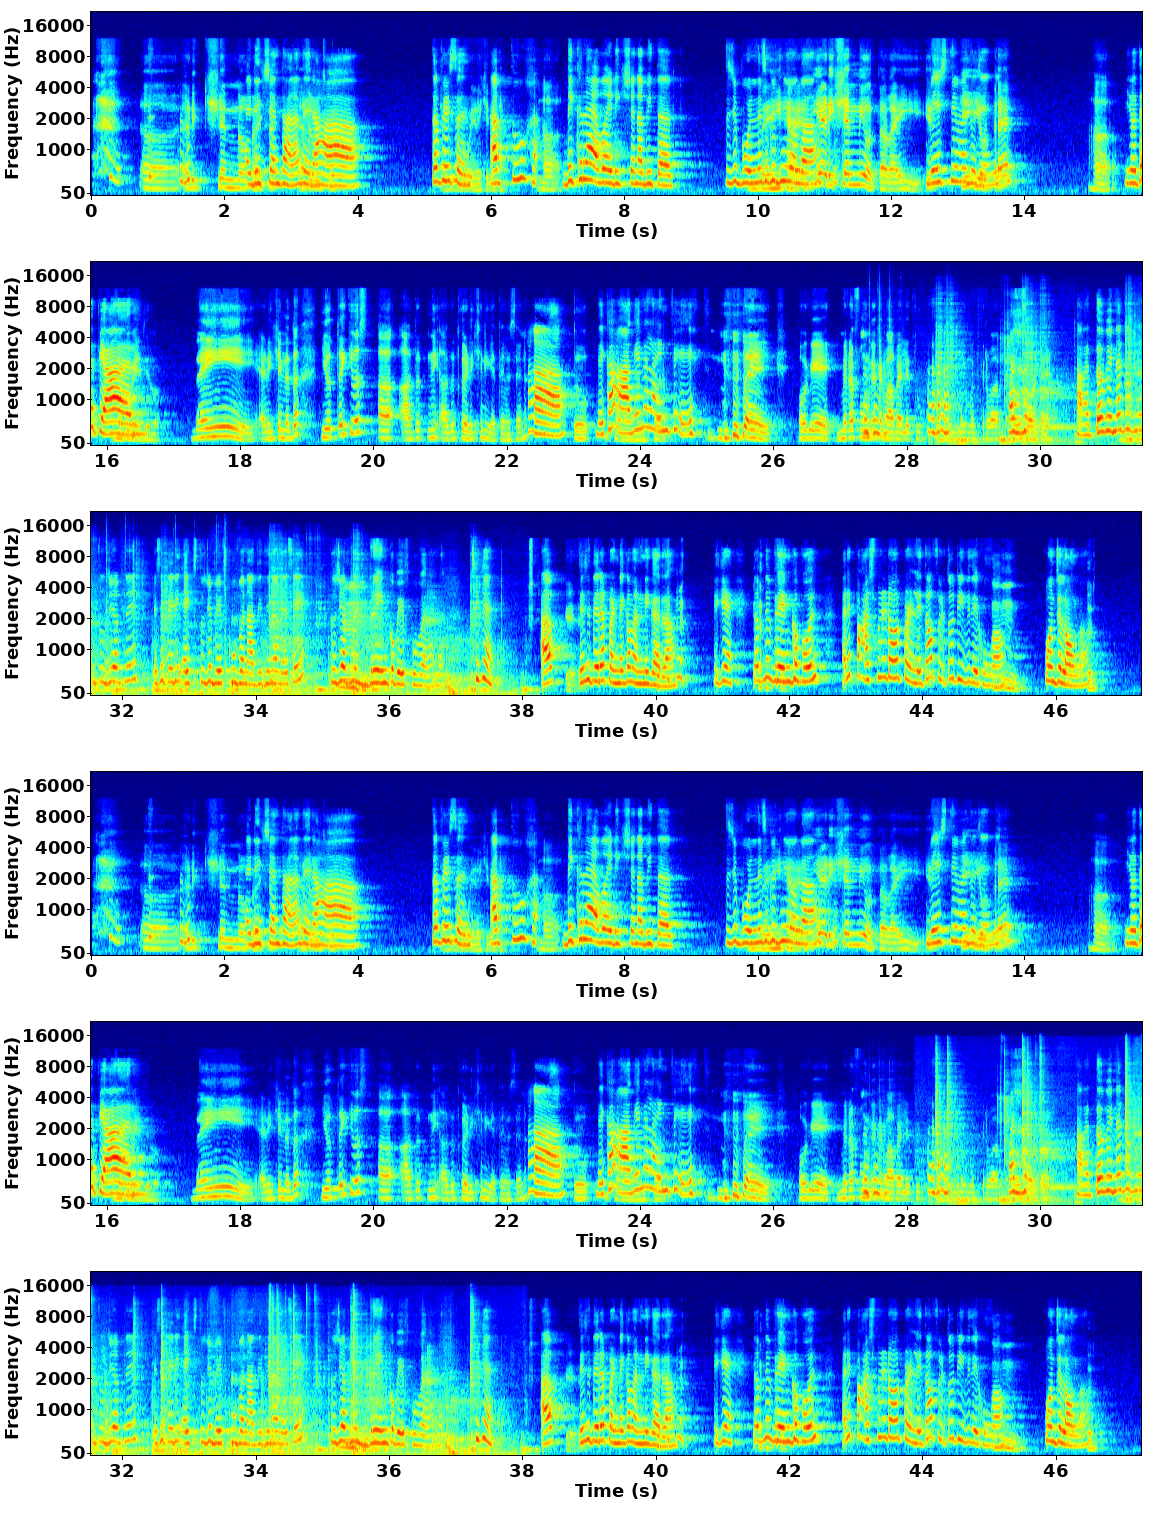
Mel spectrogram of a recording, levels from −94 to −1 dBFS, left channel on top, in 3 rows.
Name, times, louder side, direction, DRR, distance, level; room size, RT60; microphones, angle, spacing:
voice 1, 0.1-2.8 3.1-3.7 5.2-6.1 6.7-7.0 9.8-12.7 13.0-13.8 15.0-15.4 16.1-16.8 17.3-22.3 23.0-23.2 23.6-24.4 25.0-28.3 28.7-30.2 35.1-35.7 38.6-38.8 40.0-40.4 41.5-41.9 45.0-45.5 46.5-46.6, left 2 dB, 45° left, 16 dB, 1.1 m, -30 dB
voice 2, 2.3-4.0 5.1-5.7 6.0-6.7 7.1-8.7 9.5-11.0 12.5-13.8 15.5-16.6 22.3-22.9 23.3-24.8 27.3-27.8 28.3-28.7 29.5-29.8 30.5-34.7 35.1-36.8 37.3-37.6 38.3-38.5 38.8-40.3 40.9-41.1 41.5-42.4 42.8-45.3 45.8-46.5, left 1 dB, 10° left, 13 dB, 0.7 m, -22 dB
Car / Engine starting / Idling, 27.3-28.1 28.4-29.2 29.8-29.9 30.1-30.2 30.5-30.8 31.7-37.9, left 1 dB, 60° left, 2.5 m, -42 dB
sound 1, 28.1-38.1, right 1 dB, 60° right, 4.6 m, -33 dB
22.0 x 14.5 x 9.5 m, 0.95 s
head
